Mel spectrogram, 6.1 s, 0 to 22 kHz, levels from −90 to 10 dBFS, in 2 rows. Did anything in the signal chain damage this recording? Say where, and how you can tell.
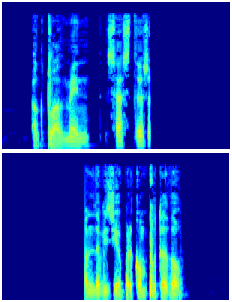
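Yes. An audio dropout to silence runs from 1.98 s to 4.15 s in this speech. The audio stops mid-flow and returns mid-flow, and the 2.17 s gap is silent with no room tone. The likely cause is lost input upstream of the recorder, which kept writing silence.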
